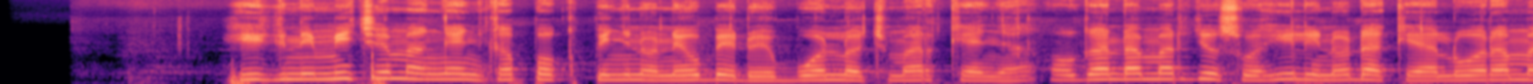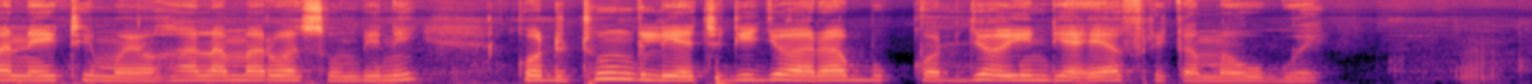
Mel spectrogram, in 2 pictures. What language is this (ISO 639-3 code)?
luo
